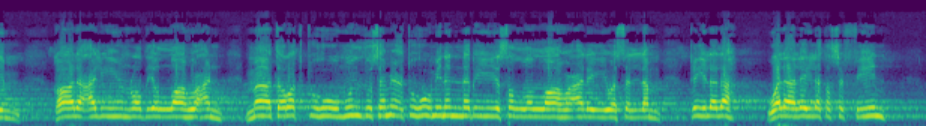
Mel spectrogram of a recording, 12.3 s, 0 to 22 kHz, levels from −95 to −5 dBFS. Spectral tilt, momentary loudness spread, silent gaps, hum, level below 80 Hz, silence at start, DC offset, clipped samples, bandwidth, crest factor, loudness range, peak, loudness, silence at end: -5 dB/octave; 11 LU; none; none; -64 dBFS; 0 s; under 0.1%; under 0.1%; 11 kHz; 12 dB; 1 LU; -6 dBFS; -18 LUFS; 0.05 s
